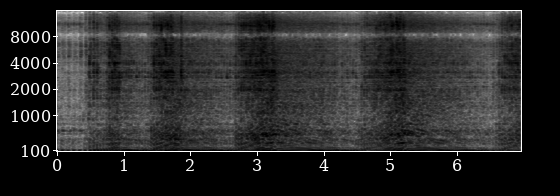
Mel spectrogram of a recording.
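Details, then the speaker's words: Honda C70 Cub small single under restoration labours and surges unevenly, revs rising and sagging with no steady beat; rough running from incorrect ignition points timing. "yeah thought it was perfect I think you know why it wasn't perfect"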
